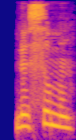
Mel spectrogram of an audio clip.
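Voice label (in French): "le saumon", French; el salmón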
